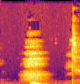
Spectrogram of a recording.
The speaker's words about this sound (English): Mostly involves me whispering and breathing into the mic. I got a very ASMR voice.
